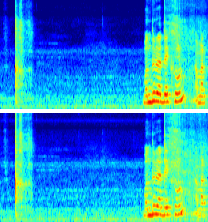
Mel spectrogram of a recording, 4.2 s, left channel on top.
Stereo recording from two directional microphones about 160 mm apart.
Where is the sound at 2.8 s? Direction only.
65° left (ahead or behind).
